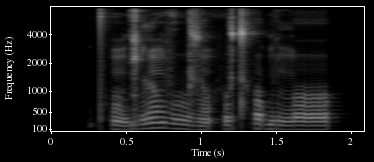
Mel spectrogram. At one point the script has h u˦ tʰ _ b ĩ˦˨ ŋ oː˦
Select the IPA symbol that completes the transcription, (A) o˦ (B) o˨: A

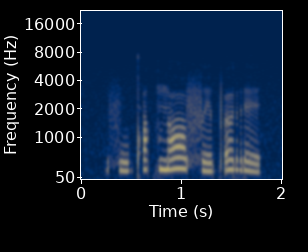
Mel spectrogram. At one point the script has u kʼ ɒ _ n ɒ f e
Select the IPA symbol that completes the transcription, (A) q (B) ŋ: A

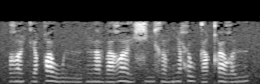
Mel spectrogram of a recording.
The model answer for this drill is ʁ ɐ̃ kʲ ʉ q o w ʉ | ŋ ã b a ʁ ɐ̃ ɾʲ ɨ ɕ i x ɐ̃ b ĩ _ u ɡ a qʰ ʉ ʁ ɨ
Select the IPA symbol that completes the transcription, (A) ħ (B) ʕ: A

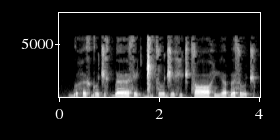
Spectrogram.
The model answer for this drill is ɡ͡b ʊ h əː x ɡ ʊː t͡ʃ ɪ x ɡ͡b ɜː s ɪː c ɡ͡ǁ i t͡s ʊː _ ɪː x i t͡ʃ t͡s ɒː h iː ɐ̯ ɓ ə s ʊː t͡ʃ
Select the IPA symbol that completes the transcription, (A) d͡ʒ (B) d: A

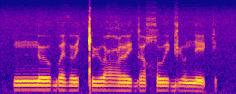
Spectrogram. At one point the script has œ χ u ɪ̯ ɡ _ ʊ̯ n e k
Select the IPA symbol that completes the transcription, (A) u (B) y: B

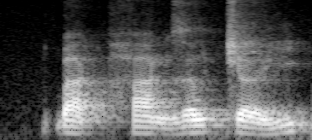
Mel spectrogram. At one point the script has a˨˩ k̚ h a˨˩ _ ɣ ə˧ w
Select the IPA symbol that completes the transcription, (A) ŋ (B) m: A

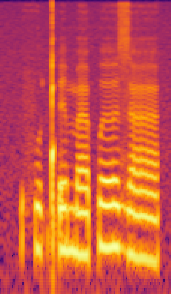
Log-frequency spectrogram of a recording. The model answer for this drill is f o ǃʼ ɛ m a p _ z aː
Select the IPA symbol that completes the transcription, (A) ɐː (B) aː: A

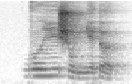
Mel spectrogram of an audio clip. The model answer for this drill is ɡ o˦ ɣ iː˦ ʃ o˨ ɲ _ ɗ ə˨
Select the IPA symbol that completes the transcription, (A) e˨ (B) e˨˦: B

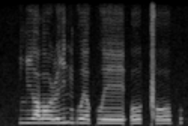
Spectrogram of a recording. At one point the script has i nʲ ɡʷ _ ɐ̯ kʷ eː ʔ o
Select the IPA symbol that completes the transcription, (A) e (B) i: A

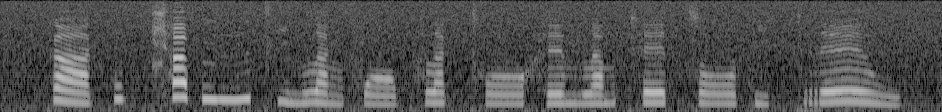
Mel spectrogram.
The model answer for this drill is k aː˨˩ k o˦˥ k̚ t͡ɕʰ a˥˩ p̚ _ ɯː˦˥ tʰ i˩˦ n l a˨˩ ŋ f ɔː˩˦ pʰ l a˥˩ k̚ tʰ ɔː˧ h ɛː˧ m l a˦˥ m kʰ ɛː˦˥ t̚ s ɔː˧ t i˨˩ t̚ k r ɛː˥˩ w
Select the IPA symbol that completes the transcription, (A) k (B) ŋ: B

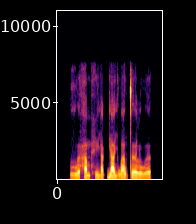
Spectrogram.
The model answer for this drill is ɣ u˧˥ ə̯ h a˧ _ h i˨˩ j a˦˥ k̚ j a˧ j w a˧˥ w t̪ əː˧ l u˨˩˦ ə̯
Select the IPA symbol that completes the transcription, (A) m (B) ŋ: A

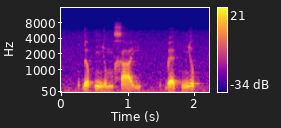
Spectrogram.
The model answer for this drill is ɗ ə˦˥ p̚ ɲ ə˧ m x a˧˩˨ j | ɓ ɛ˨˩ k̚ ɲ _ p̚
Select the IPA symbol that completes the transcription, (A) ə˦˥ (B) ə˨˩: A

